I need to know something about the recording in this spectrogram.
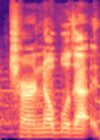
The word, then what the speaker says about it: Chernobyl: The Chernobyl. Chernobyl is how you say my bad.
